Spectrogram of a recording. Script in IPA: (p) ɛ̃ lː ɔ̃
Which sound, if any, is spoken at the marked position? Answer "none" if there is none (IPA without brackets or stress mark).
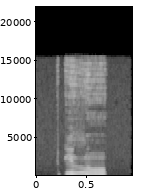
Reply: pʲ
